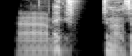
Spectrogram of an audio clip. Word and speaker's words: Exynos: So the S24 is a 6.2-inch screen, and it has the Zynos chip. – Exynos, I think, isn't it? – All right. Yeah. Exynos. Yeah. Whatever it's pronounced anyway.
